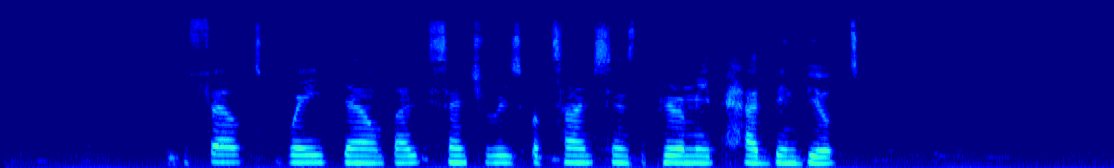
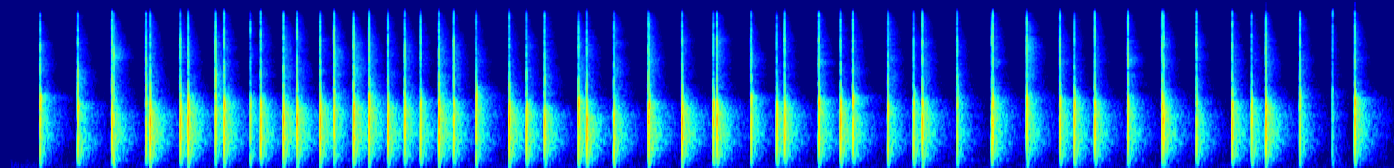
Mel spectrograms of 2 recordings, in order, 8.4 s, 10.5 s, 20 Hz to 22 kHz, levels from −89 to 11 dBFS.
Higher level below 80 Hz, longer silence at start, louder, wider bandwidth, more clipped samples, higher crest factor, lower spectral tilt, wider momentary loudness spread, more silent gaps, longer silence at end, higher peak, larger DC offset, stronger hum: second, -78 dBFS vs -64 dBFS; first, 1.25 s vs 0.3 s; second, -51 LUFS vs -24 LUFS; about the same, 15.5 kHz vs 17 kHz; neither; second, 18 dB vs 24 dB; first, -5.5 dB/octave vs -1 dB/octave; about the same, 8 LU vs 7 LU; neither; first, 1.95 s vs 0.2 s; second, -36 dBFS vs 0 dBFS; neither; first, 50 Hz at -75 dBFS vs none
